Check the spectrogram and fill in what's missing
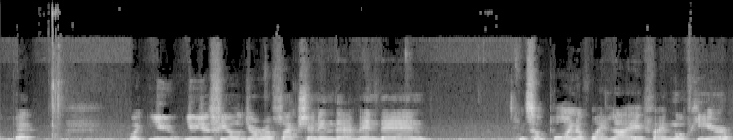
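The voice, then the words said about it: Colombian Spanish accent. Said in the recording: “my background from Colombia, South America, my accent is from there.”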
